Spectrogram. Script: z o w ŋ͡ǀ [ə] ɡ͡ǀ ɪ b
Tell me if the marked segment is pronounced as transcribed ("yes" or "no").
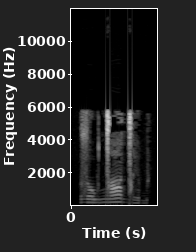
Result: no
